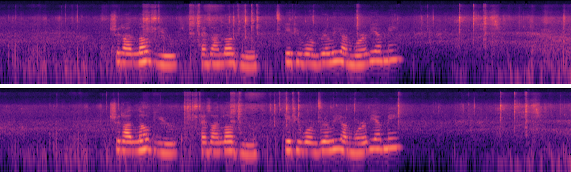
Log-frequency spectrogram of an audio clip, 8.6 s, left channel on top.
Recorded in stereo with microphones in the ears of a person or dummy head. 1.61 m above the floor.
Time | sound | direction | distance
1.6 | a woman speaking | 25° right (ahead or behind) | 1.3 m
